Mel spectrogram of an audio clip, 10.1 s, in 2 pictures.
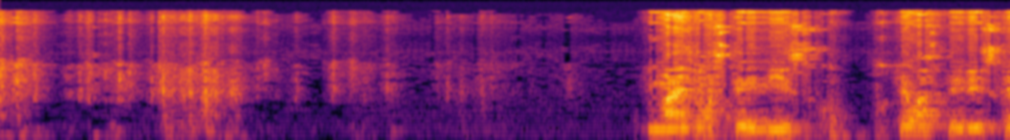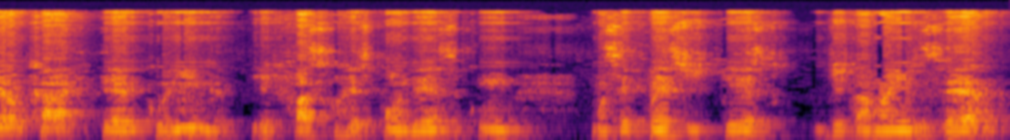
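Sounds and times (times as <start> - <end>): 
computer keyboard keys pressed for Alt Enter in Excel: 0.0 - 2.5
speech: 3.2 - 10.0.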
